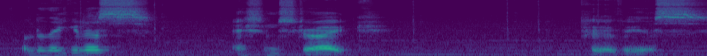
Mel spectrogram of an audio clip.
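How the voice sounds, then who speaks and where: Over noticeable background noise, a man speaks very slowly in a relaxed tone. He leaves long, frequent pauses. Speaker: gaming livestreamer. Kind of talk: casual gaming livestream commentary. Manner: casual, relaxed.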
